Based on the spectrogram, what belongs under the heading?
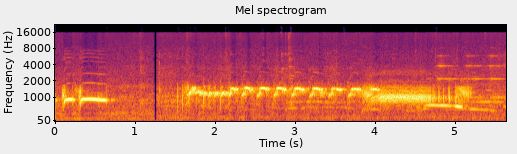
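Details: Morning song of a kept zebra dove: a single coo, then a long run of rapid, evenly spaced bubbling notes held at one pitch, ending with a lower gliding whistle-like note.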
